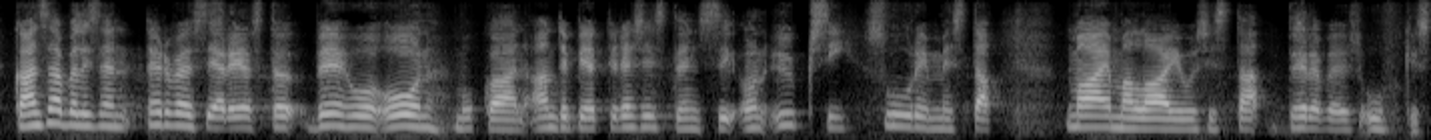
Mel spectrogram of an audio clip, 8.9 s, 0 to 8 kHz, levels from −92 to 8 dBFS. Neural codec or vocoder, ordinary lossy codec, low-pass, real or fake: codec, 16 kHz, 0.5 kbps, X-Codec, WavLM features, trained on Multilingual LibriSpeech; none; none; fake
